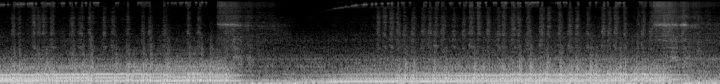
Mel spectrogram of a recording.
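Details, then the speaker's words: 2014 Hyundai Veloster Turbo after new ignition coils replaced the bad coils causing a misfire: steady, even engine note that dips and picks back up cleanly with no stumble or miss. Running much better. "The car seems to be running much better."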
